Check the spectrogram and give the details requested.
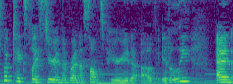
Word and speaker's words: Renaissance: takes place during the Renaissance period of Italy and I do pronounce it Renaissance although I have heard people pronounce it Renaissance so tomato tomahto type deal just go with it but Genevra finds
